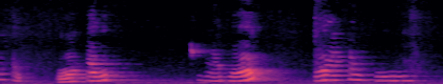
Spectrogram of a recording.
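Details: A talking parrot copies human speech with three bursts of voice-like syllables that bend upward and down, each separated by a short silence.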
